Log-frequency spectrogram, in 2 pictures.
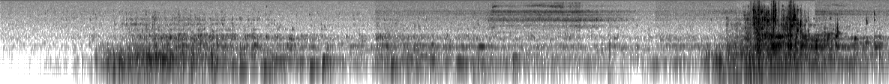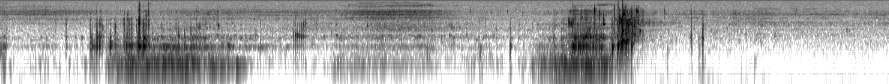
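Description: Scuba diver's exhaled bubbles gurgling out of the regulator in four bursts, heard underwater through the camera housing.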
